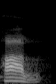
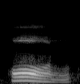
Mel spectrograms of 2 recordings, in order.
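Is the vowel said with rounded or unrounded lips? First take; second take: unrounded; rounded. First: The vowel is said with unrounded lips. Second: The vowel is long with rounded lips. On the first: The speaker calls it wrong. "If you don't round your lips for this, you end up saying all" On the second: The speaker calls it right. "The vowel here is a rounded vowel, it's a long vowel, so all"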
